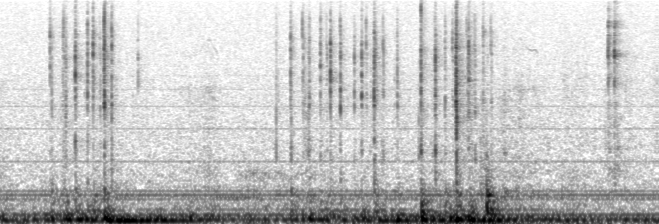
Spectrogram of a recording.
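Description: Typing on a computer keyboard: a short run of keystrokes about half a second in, then a longer run from about three seconds in.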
